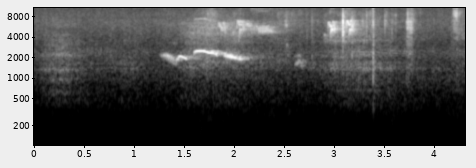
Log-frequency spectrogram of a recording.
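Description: Faint songbird singing in the background: one short warbling phrase about a second in, followed by a few high, thin notes, over quiet outdoor ambience.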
